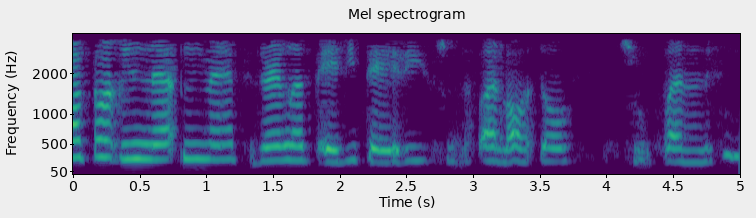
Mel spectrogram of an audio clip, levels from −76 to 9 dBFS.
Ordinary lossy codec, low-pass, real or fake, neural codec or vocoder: MP3, 16 kbps; 3.6 kHz; fake; codec, 24 kHz, 0.9 kbps, WavTokenizer, small release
